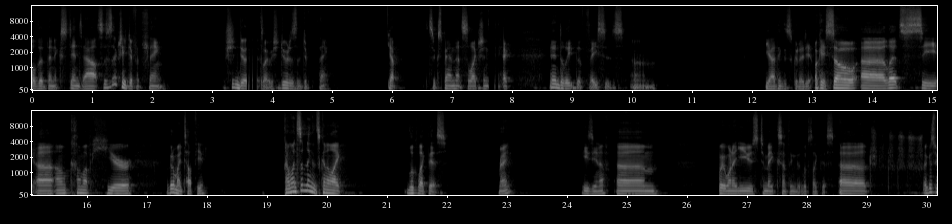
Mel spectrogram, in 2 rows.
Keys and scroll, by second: 6.6 ctrl+KP_Add, 7.7 ctrl+x, 10.6 Tab, 24.9 KP_7, 25.7 shift+a.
